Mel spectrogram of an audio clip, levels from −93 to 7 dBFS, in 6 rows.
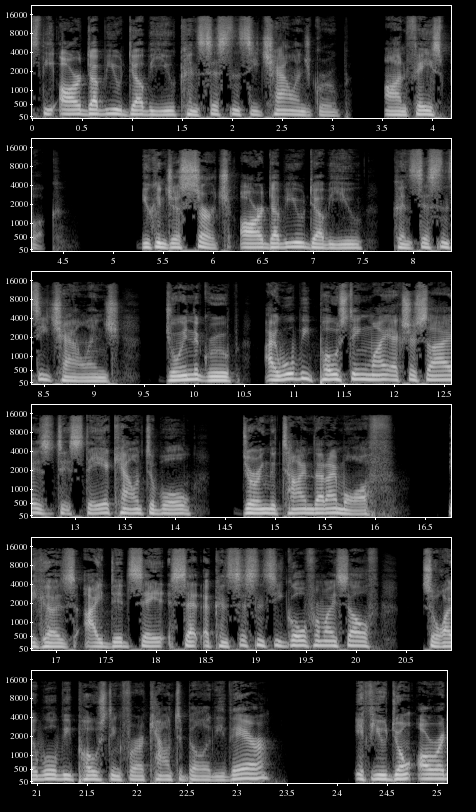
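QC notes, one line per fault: No faults found in this speech clip. Nothing here needs attention on playback.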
